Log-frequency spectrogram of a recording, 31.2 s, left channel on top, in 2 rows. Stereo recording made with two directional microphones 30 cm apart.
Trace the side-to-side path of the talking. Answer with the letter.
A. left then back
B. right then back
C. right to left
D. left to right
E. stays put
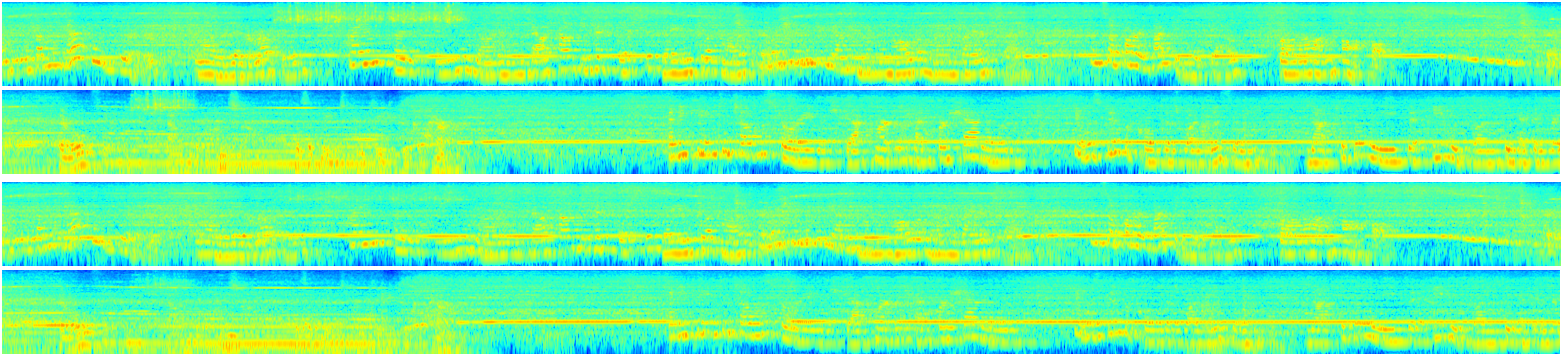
B.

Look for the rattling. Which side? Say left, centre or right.
left.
